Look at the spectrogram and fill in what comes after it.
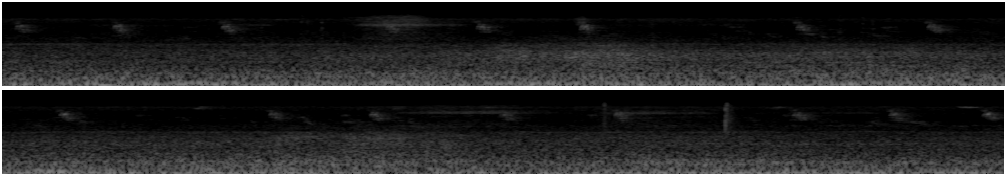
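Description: Steady low outdoor rumble with a small bird's short, high chirps repeating roughly once a second.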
